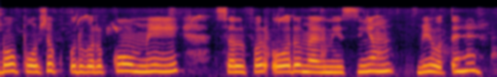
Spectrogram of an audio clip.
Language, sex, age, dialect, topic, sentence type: Hindi, female, 46-50, Awadhi Bundeli, agriculture, statement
